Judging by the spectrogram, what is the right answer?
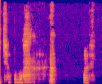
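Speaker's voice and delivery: normal talking voice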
